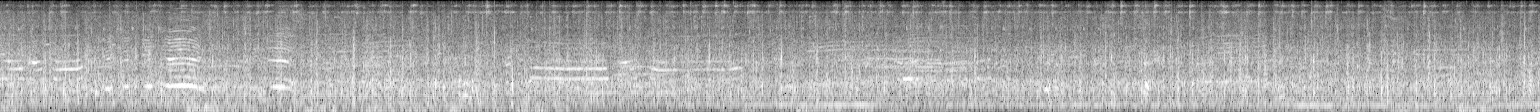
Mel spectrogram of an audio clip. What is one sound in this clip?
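A crowd of spectators cheers and calls out to runners.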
